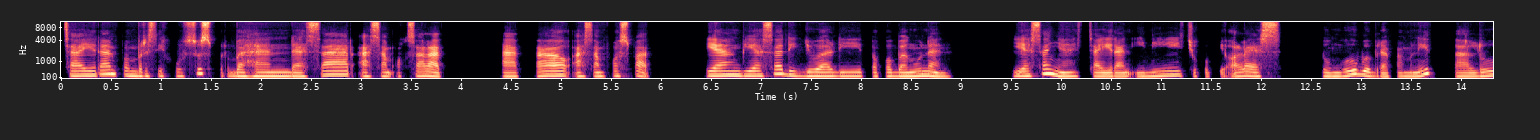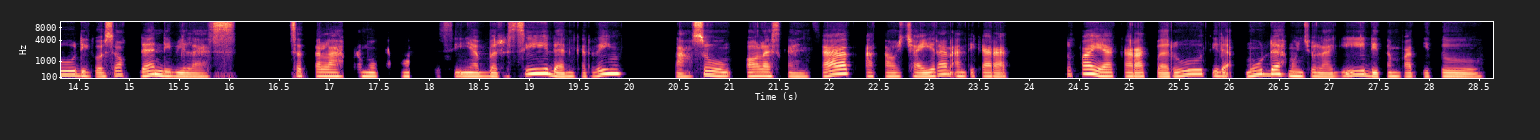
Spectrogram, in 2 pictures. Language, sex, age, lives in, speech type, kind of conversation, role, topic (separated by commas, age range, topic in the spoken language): Indonesian, female, 45-49, Indonesia, read, expert-assistant, expert, Bagaimana proses terjadinya korosi pada besi?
